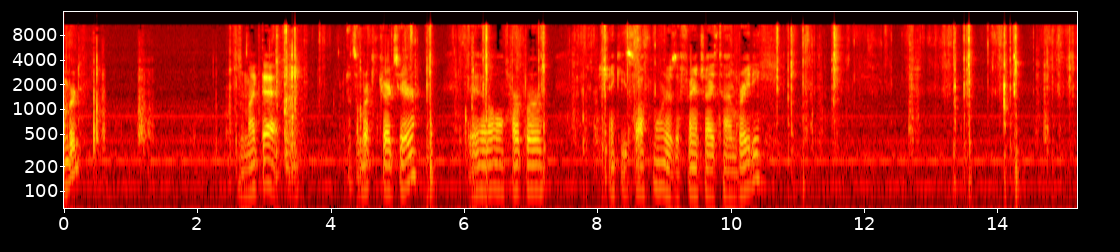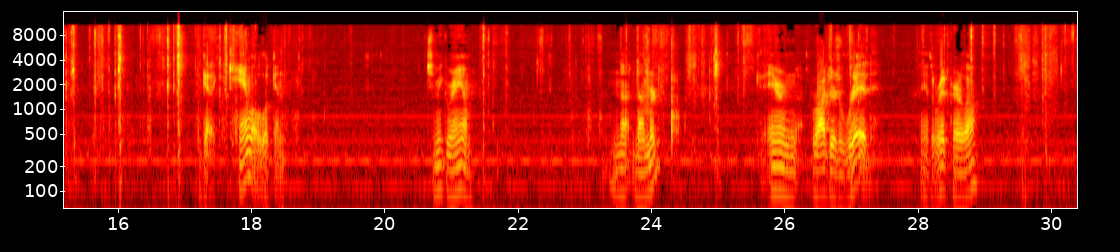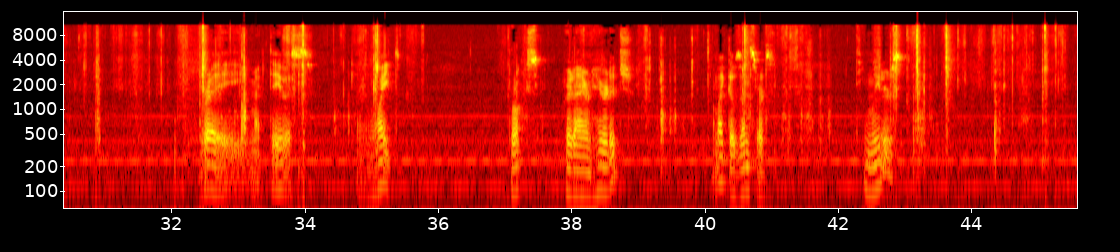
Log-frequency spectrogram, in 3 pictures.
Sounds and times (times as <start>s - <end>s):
Speech: 0.0s - 0.3s, 2.6s - 3.3s, 4.2s - 5.4s, 6.1s - 7.2s, 8.2s - 10.5s, 17.2s - 18.6s, 20.6s - 21.4s, 23.4s - 24.2s, 25.6s - 29.0s, 32.5s - 34.2s, 34.8s - 35.5s, 37.1s - 39.0s, 40.1s - 41.1s, 42.3s - 43.0s.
